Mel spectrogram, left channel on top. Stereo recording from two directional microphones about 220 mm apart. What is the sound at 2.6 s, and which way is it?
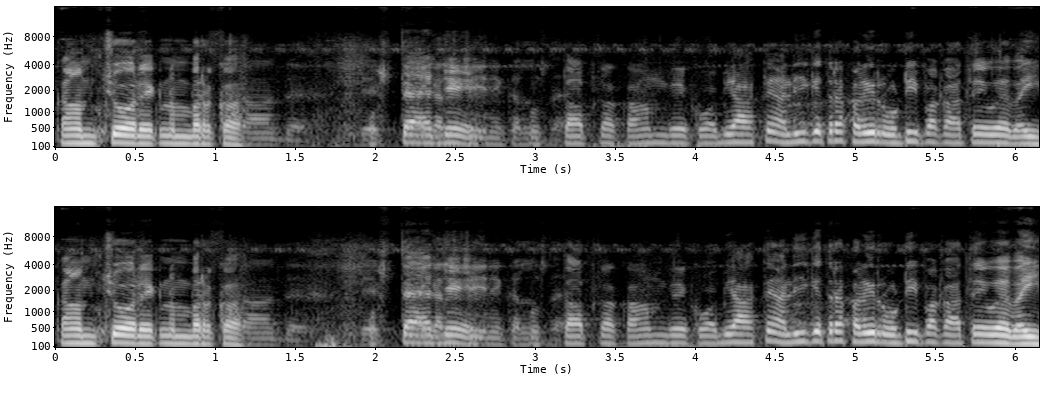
Speech, 30° right (ahead or behind).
